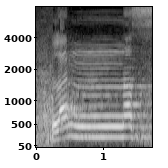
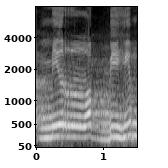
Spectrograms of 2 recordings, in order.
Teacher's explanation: karena dengar barusan idgham Kamil itu leburnya huruf mim Nun ya leburnya huruf ke huruf berikutnya secara Kamil sempurna contohnya masuk sempurna ke berikutnya lannas leburnya sempurna mirrobbihim juga sempurna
